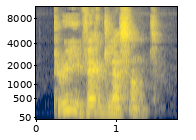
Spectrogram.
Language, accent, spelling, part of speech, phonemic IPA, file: French, Canada, pluie verglaçante, noun, /plɥi vɛʁ.ɡla.sɑ̃t/, LL-Q150 (fra)-pluie verglaçante.wav
- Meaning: freezing rain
